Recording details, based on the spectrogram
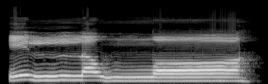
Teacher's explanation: لفظ اللہ کے نام سے پہلے زبر ہے، تو لفظ اللہ کے نام کو موٹا کرنا ہے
